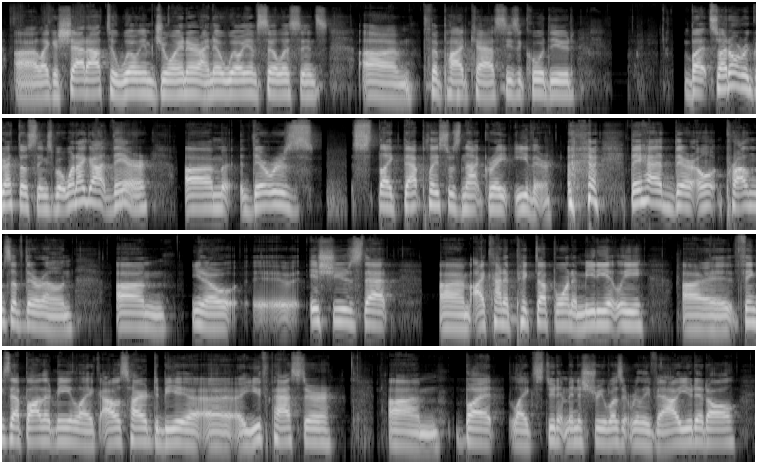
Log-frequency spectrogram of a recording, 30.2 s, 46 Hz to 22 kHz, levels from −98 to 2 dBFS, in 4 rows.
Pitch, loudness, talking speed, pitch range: 155 Hz, -25 LUFS, 175 wpm, 140-170 Hz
